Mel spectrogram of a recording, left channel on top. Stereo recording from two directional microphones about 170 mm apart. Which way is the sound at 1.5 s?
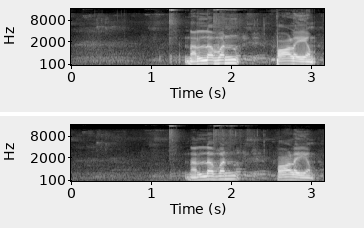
60° left (ahead or behind).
